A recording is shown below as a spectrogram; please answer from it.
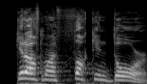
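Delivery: crazed, very high, very loud, drawn-out yell. Role-playing a homeowner with a job candidate: yelling as the craziest homeowner. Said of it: "And I'll yell at 'em".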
